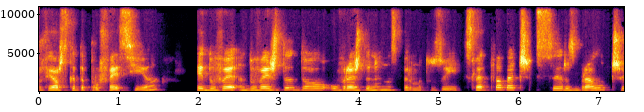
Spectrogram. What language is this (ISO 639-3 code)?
bul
